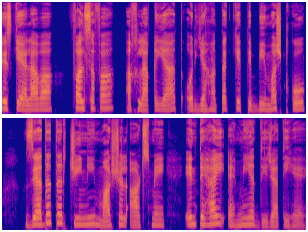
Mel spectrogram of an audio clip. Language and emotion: Urdu, neutral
